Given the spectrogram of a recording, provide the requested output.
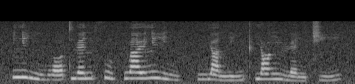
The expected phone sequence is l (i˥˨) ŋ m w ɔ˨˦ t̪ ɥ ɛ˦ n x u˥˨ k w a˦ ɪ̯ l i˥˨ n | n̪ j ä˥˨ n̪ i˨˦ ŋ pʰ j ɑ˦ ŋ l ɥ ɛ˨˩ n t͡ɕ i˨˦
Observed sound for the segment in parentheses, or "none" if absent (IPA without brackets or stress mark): i˥˨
